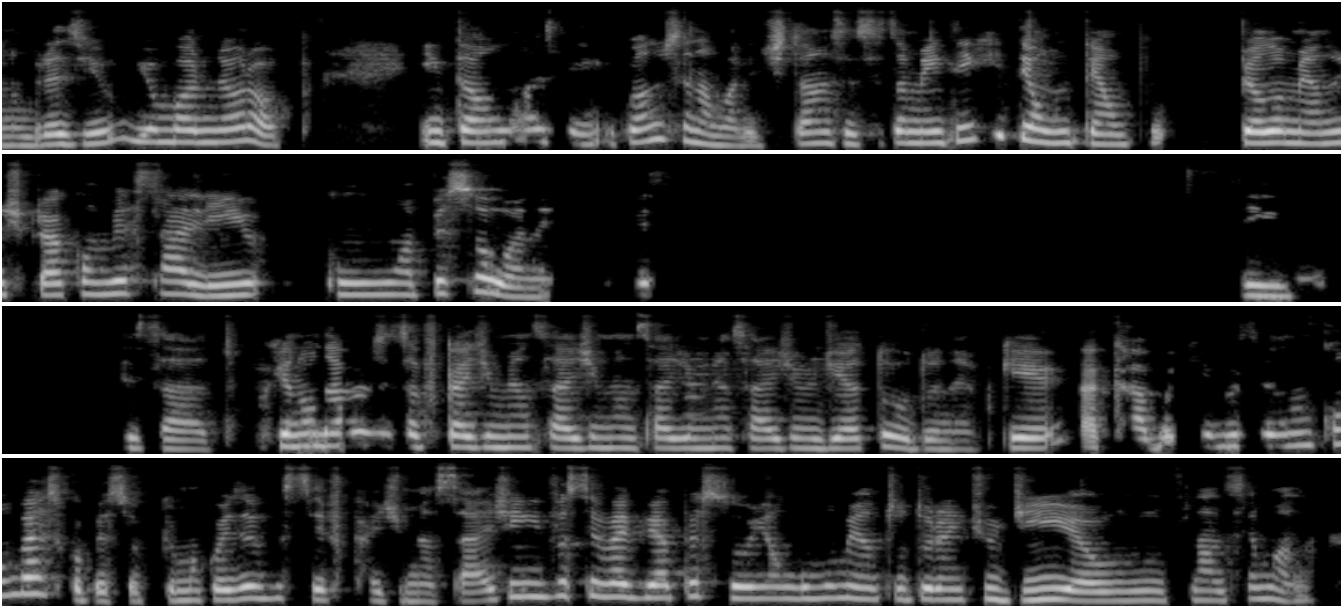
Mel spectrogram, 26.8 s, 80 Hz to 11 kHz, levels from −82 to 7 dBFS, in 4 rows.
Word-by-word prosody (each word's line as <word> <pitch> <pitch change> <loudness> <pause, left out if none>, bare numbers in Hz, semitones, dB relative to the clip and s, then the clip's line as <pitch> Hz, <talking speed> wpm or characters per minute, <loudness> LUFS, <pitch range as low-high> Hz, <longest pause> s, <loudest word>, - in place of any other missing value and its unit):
mora 190 - -7
no - - -5
Brasil 220 - +2
e 280 - -1
eu 270 - +2
moro 260 -1 +2
na 260 - 0
Europa. 275 -9 -1 0.6
Então, 255 0 +2 0.2
assim, 240 -3 -7
quando 285 +5 +1
você 290 - -2
namora 200 -6 -3
à - - -8
distância, 235 +3 -2
você 225 +1 -10
também 245 0 +3
tem 295 +4 -1
que 405 - +2
ter 310 -6 +5
um 250 -1 +3
tempo, 220 - -3 0.3
pelo 250 0 +9
menos, 240 +1 0
para 245 0 +1
conversar, 270 +1 0
ali, 235 0 +3 0.3
com 250 0 0
a 245 - -4
pessoa, 270 -3 +4
né. 195 - -8 0.5
E - - +2
assim - - -4 2.9
Sim. 220 -2 +2 0.9
Exato, 200 -3 -5
porque 260 - +4
não 265 +1 +1
dá 270 0 +1
para 285 0 -2
você 270 -1 -8
só 255 -2 0
ficar 245 -1 +2
de 240 +1 -2
mensagem, 230 -1 -1
mensagem, 220 0 -3
mensagem, 215 0 -5
o - - -2
dia 210 0 +1
todo, 215 -3 0
né, 190 0 -13
porque 225 - +2
acaba 485 - -2
que 255 - -7
você 255 +1 -2
não 275 +1 -3
conversa 345 +4 +1
com - - 0
a - - 0
pessoa, - - -4
porque - - -7
uma 215 0 -5
coisa 225 +2 +4
é 260 - +3
você 250 -3 -2
ficar 200 -2 -11
de 195 0 -9
mensagem 195 +10 -3
e - - -4
você 310 0 -1
vai 290 -1 +4
ver 275 +1 +3
a 270 - +3
pessoa 275 -2 +2
em 255 - -2
algum 250 0 -2
momento, 245 -3 -3
durante 230 +1 +1
o 230 - +1
dia, 225 -1 +4
ou 205 +1 -3
no 205 - -9
final 215 -1 -8
de 205 - -9
semana. 245 -5 -6
245 Hz, 190 wpm, -23 LUFS, 220-265 Hz, 2.9 s, pelo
